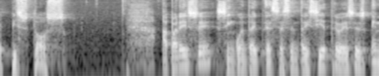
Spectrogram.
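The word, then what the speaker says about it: πιστός: masorético nuevo testamento griego Cómo se dice la palabra fiel y encontré que la palabra se dice pistoso aparece 53 67 veces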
